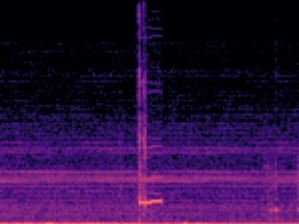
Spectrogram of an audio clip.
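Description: Menu selection beeps and clicks sound briefly.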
